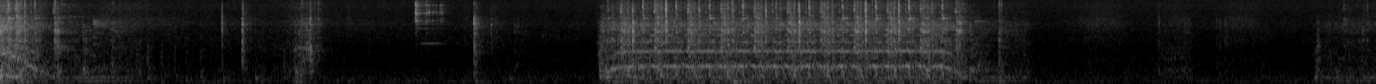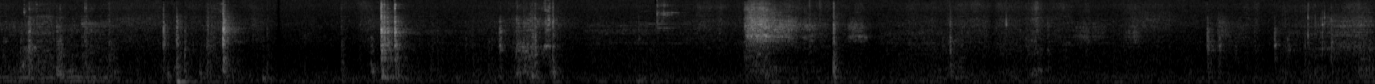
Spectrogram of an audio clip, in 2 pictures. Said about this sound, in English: Make sure to backstitch at the beginning and the end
